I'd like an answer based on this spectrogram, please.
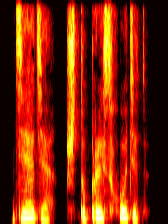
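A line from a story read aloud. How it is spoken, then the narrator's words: Trembling voice. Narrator (Russian): Дрожащим голосом проговорила я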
